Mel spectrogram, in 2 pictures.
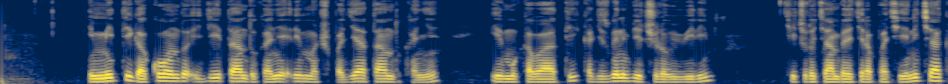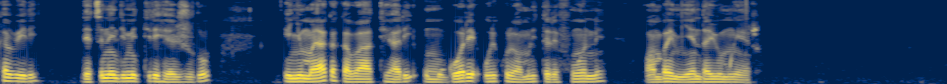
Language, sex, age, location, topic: Kinyarwanda, male, 18-24, Kigali, health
